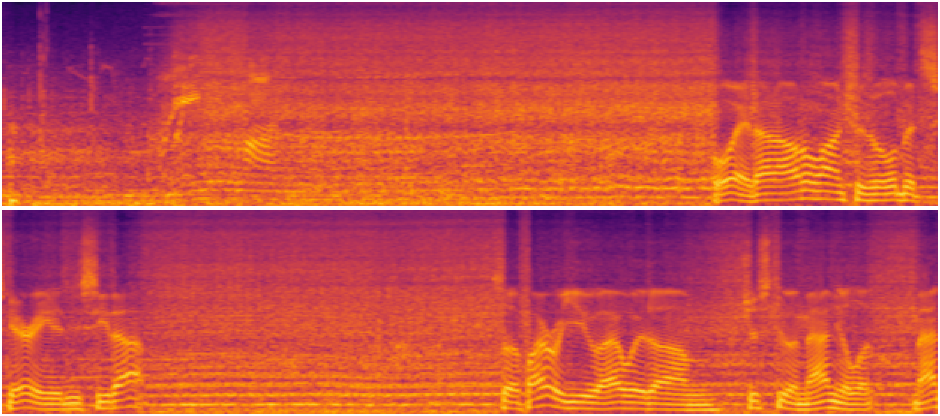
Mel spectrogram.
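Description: A small drone's propellers spin up and whir loudly, rising and falling in pitch as it lifts off and hovers nearby.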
